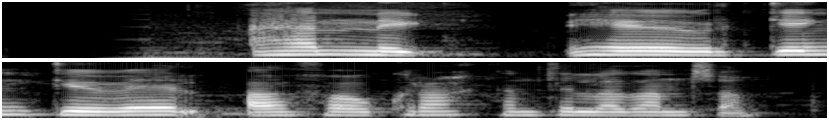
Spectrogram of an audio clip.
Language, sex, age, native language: Icelandic, male, 13, Icelandic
